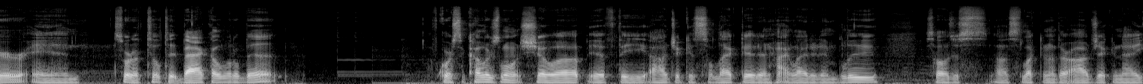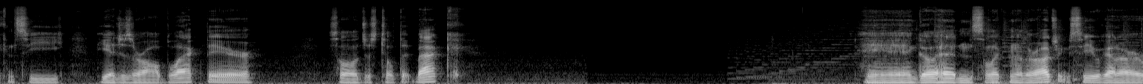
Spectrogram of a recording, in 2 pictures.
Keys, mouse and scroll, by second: 1.8 click, 7.0 click, 8.4 Escape, 9.1 click, 9.9 click, 14.2 click, 15.6 click, 17.5 click, 20.2 click, 20.7 click, 22.4-22.8 scroll.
